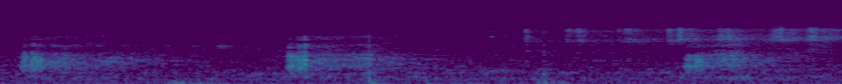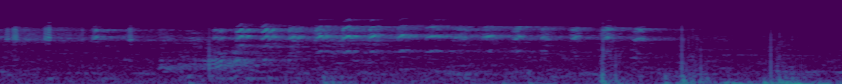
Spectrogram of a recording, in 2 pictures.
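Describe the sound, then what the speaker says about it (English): Birds call at night near a Roman tomb, sharp chirping bursts that repeat and overlap in a squabbling flurry, faint and distant against a quiet background. "Some kind of bird war going on over there."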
